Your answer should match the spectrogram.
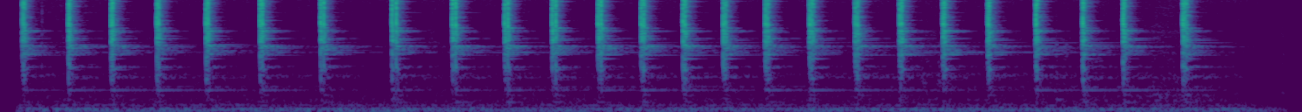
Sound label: bmx bike freewheel click very slow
